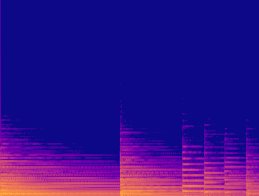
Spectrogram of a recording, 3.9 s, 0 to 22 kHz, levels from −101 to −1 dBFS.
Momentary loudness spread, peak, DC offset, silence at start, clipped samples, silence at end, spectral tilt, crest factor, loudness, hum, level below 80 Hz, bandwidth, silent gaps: 13 LU; -10 dBFS; under 0.1%; 0 s; under 0.1%; 0 s; -9 dB/octave; 18 dB; -29 LUFS; none; -62 dBFS; 6.2 kHz; none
